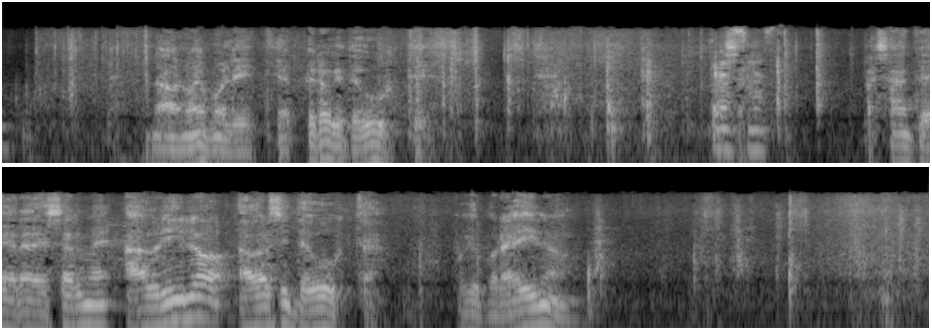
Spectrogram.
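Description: An older man answers in a low voice, close by.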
